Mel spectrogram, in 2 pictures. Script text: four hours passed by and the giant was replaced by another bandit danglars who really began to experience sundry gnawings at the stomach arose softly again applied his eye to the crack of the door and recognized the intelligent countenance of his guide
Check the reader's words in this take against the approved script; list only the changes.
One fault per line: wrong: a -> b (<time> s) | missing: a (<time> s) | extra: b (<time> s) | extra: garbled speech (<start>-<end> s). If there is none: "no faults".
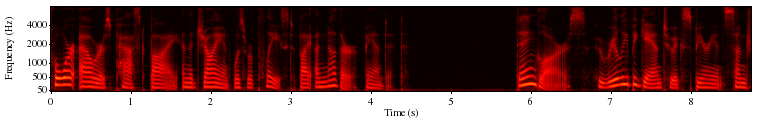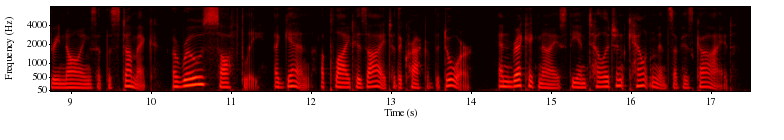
no faults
